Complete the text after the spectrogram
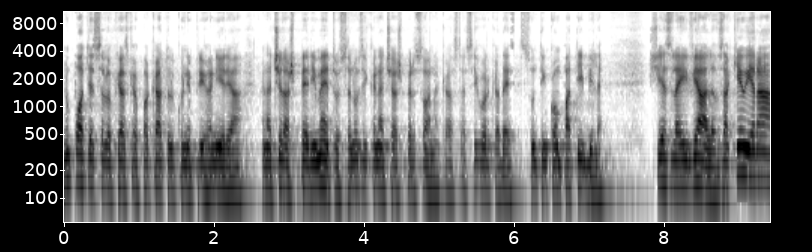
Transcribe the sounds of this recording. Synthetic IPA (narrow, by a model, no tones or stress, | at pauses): nupoat̪esəlo̞kujaskəpəkat̪ulkune̞pɾiɦəniɾea | ɨnat͡ʃe̞laʃʲpe̞ɾime̞t̪ɾusənuzikɨnat͡ʃeaʃʲpe̞rsoanəkəast̪a̰siɡurkəd̪aest̪sunt̪iŋko̞mpat̪ibile̞ | ʃijest̪laivjaləzakʲe̞uje̞ɾa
